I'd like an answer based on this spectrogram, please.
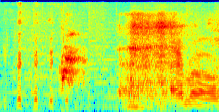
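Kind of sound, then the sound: animal, dog barking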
